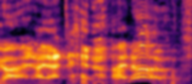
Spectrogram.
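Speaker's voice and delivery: laughing through the words; giggling while admitting it. Real, not acted. Caught out by the [name] joke, laughing. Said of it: "Were you gonna say [name]?".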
